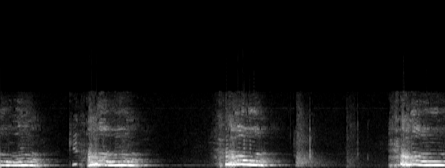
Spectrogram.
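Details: Female hound dog baying at a turtle she wants to play with: three full-throated bays falling in pitch, separated by short pauses, with brief spoken encouragement in between.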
